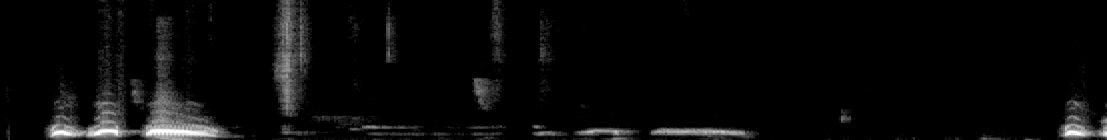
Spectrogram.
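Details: Spotted dove in the wild-style calling pattern, played to lure wild doves in quickly: two short coos then a longer falling coo, a soft quiet coo later, in a quiet setting.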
